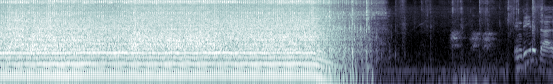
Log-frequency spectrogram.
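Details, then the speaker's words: Self-propelled lawn mower, oil looks clean, restarted to test the self-propel, which works: even, steady drone with no stumbles for about six seconds, then a clean shutdown. Normal running. "But it's a good runner already. I haven't even tested the self-propel yet on it."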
